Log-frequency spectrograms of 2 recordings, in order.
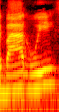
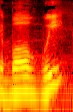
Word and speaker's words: Bowie: Escuchando a David Bowie, porque no se dice Bowie, se dice Bowie.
